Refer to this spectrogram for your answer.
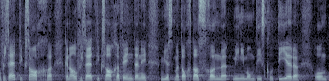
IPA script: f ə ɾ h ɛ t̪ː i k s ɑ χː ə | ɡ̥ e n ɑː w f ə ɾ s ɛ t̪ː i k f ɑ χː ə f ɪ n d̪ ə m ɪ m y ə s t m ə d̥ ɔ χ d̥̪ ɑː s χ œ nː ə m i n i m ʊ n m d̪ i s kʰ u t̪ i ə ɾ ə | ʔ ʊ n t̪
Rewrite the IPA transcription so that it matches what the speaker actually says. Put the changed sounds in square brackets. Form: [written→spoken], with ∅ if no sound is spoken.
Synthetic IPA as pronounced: f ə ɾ [h→s] ɛ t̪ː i k s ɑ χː ə | ɡ̥ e n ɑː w f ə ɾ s ɛ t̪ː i k [f→s] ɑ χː ə f ɪ n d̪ ə [m→n] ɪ m y ə s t m ə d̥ ɔ χ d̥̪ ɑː s χ œ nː ə m i n i m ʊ [n→∅] m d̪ i s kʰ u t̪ i ə ɾ ə | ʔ ʊ n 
